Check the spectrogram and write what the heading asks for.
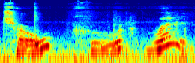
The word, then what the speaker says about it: Cho Ku Rei: phonetically for you okay cho basically is c-h-o long o cho then ku you also kind of like a dove cruise yeah okay so cho ku and then rey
